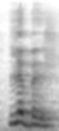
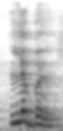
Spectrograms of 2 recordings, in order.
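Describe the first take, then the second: Both takes have the same delivery.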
